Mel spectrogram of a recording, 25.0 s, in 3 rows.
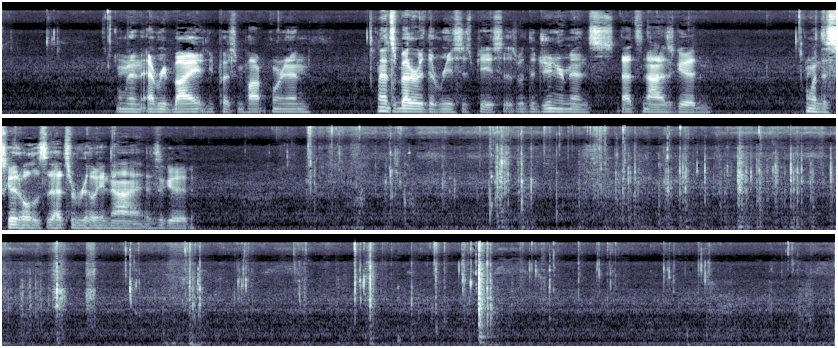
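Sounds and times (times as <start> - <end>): chewing crunchy candy: 11.0 - 25.0.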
